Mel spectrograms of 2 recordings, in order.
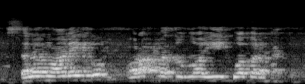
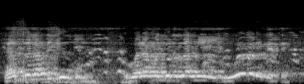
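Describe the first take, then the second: First: It is said in a preacher's manner. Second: It is said in a showy artist's manner.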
